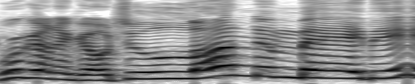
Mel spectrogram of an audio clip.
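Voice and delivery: loud high hype; real hype shout; excited shout. Real, not acted. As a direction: yell it like a celebration.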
